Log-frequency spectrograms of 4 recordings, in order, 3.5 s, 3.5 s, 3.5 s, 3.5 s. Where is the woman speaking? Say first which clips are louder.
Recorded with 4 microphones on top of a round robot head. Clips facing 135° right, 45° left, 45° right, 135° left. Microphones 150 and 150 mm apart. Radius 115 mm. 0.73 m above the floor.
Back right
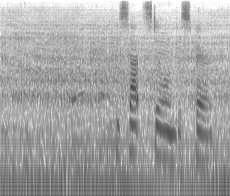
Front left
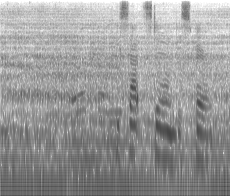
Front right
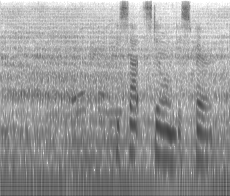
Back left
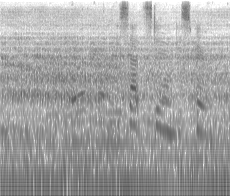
Front left 1 dB, front right 7 dB; 20° right.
